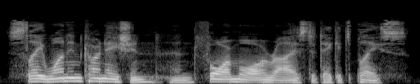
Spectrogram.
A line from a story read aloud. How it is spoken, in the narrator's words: Leah said wearily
